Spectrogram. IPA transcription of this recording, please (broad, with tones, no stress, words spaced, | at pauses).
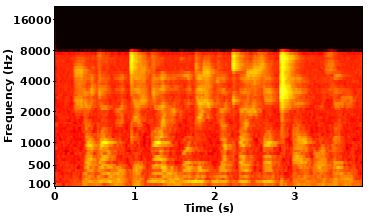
ʃi˩˧˩dˤu˥wø˩˧˩ tɛ˩˧˩ʃdˤu˥jø˩˧˩jɔ˥ dɛ˥ʃdø˥qʰø˥ʃ zˤi˥ǁʰa˩˧˩ ðˤø˩˧˩ʁə˥m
